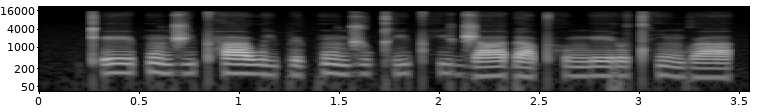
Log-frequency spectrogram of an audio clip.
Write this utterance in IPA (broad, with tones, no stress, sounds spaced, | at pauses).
kʼ eː˦ p ũ˦ d͡ʒ i˦ pʰ aː˦ w i˨ p e˨ kʷ ũ˦ d͡ʒ u˦ kʼ i˦ pʰ i˦ d͡ʒ aː˨˦ ɗ a˨ pʰ ʊ˦ ŋ eː˦ ɾ ʊ˦˨ tʰ ĩ˦˨ ɡʷ a˨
